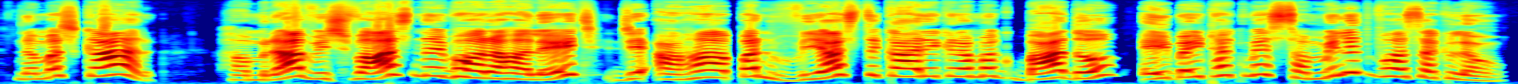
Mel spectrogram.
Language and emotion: Maithili, surprised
